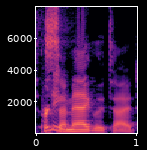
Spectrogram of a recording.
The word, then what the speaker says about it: semaglutide: horse's mouth of noo Nordisk I am not pronouncing it incorrectly it's semaglutide not uh the researchers and endocrinologists uh the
